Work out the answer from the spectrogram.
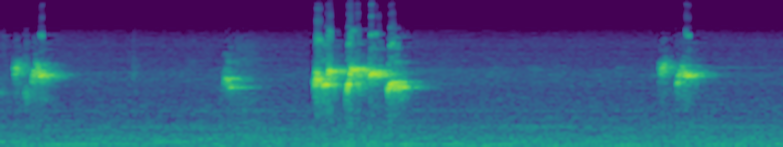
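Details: Short whistled notes from a red-whiskered bulbul, then a fuller, bubbling phrase of several slurred notes and a final two-note whistle, spaced by quiet gaps.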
